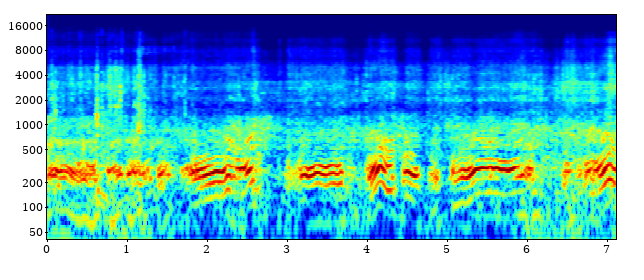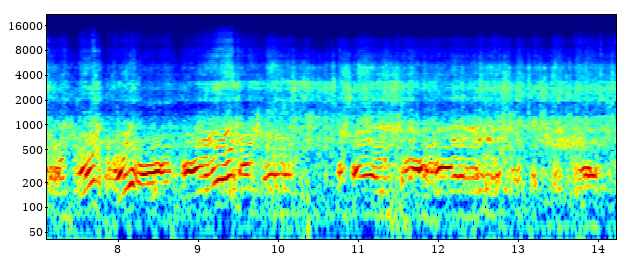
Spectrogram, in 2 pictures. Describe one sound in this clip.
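Dry leaves and twigs crunch under tyres.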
